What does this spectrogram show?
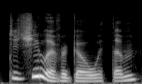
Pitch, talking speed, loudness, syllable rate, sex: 205 Hz, 255 wpm, -15 LUFS, 5.5 syllables/s, female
